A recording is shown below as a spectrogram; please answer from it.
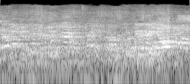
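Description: Several people's voices talking over one another in a heated street argument.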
